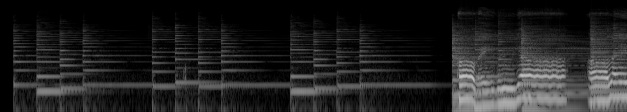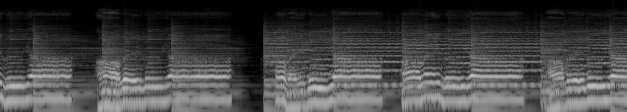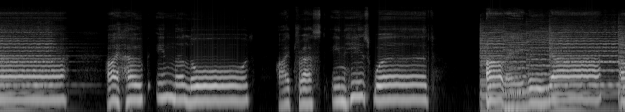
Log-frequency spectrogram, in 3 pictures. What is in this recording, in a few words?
Gospel, vocal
